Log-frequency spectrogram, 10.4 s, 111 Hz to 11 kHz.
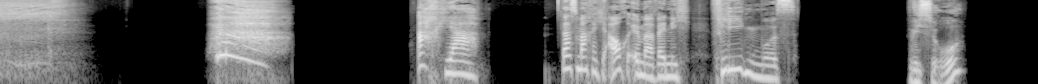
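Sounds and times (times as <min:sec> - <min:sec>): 
deep breath in and out with a voiced sigh: 0:00.0 - 0:01.0
speech: 0:04.4 - 0:04.9, 0:05.6 - 0:08.0, 0:09.1 - 0:09.7.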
